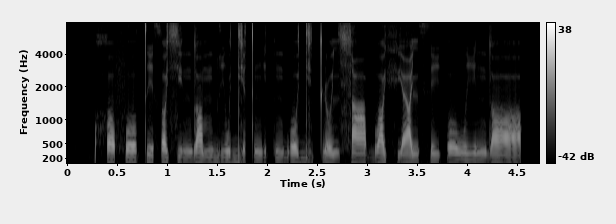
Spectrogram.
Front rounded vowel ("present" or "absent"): absent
